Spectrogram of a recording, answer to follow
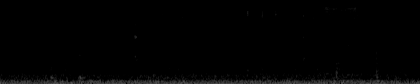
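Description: Faint rustling of ribbon being folded into loops on a bow maker, with a few light ticks, over a steady low hum.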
